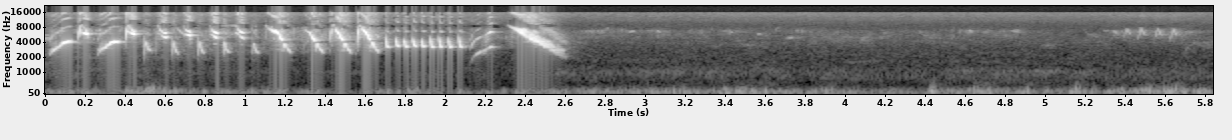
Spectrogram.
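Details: Goldfinch song used to teach young birds: a burst of high liquid twitters, a short buzzy note and a falling slur, then quiet with only faint low background noise.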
